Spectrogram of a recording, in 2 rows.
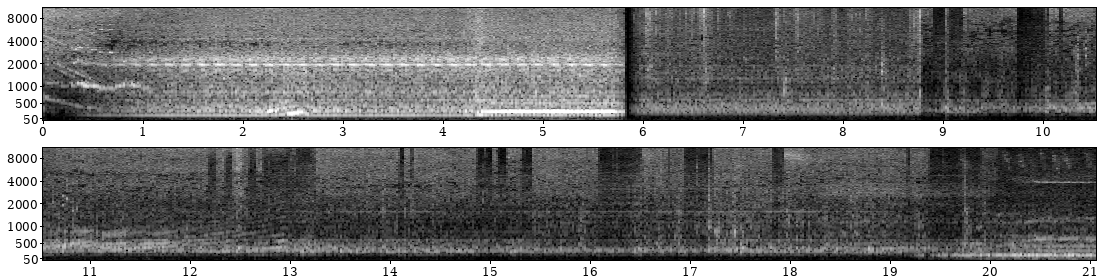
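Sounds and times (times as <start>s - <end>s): paint spray gun hissing: 0.9s - 5.8s.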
